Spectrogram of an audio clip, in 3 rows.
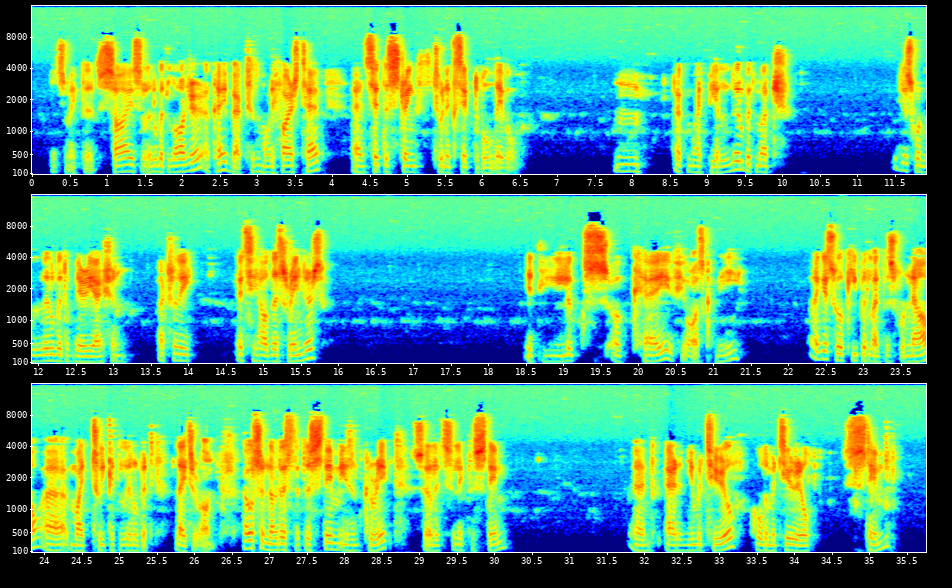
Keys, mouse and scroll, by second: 0.6 click, 7.8 middle click, 8.8 scroll up 1, 11.0 click, 11.8-13.8 middle drag, 13.8 click, 14.3 middle click, 15.4 shift+scroll down 1, 16.0 shift+middle click, 16.3 shift+z, 17.3 scroll down 1, 17.5 middle click, 18.5-26.9 middle drag, 27.4 scroll up 1, 27.7 shift+middle click, 30.0 right click, 30.5 g, 31.1 right click, 32.4 click, 34.7-35.7 typing.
